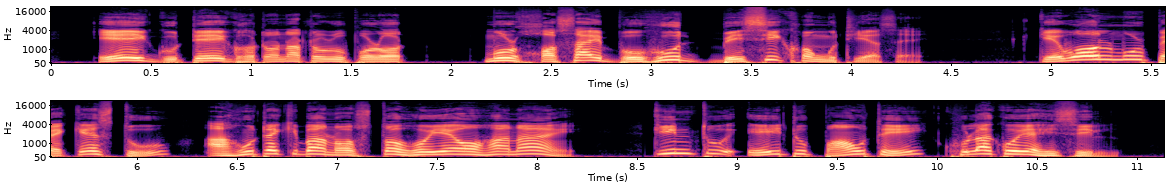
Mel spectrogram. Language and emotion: Assamese, angry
